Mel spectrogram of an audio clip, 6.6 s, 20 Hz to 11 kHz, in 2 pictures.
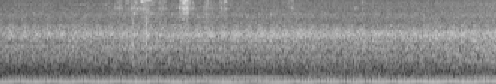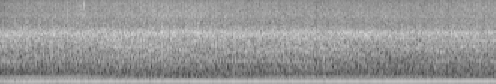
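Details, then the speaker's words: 1989 Toyota Hilux 22RE, first start after owner's first complete rebuild at 299,885 miles (cam had worn from maintenance error); no cooling system fitted, clutch held in, timing roughly set; steady, even smooth idle, no knocks or misses; normal idle. "All right, that was pretty awesome. That's my first time doing a rebuild on an engine. Had it all out by myself. Sounds good."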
